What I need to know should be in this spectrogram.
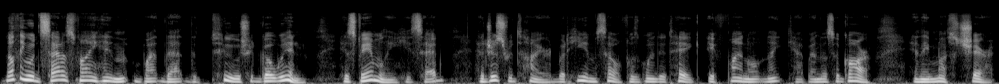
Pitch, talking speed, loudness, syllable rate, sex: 135 Hz, 215 wpm, -18 LUFS, 5.6 syllables/s, male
